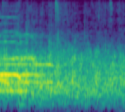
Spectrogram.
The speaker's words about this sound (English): And you can celebrate and clap too.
